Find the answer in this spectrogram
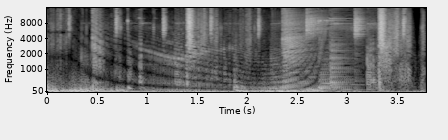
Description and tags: mushroom disco 3
breakbeat, distortion, loop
